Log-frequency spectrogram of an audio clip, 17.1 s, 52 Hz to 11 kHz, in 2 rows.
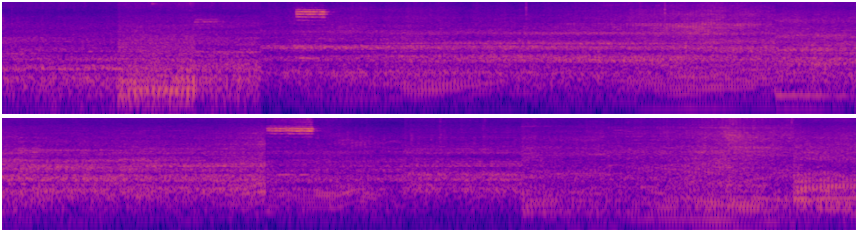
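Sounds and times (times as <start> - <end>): passing vehicle engines: 0.0 - 17.0
street noise hum: 0.0 - 17.0.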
